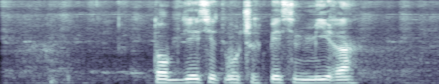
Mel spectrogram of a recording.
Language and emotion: Russian, neutral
